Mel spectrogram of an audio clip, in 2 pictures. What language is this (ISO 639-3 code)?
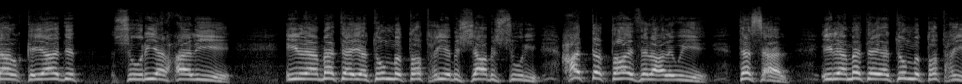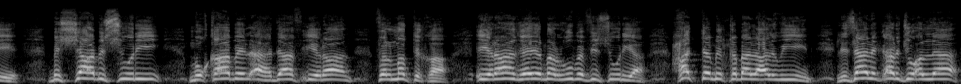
ara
